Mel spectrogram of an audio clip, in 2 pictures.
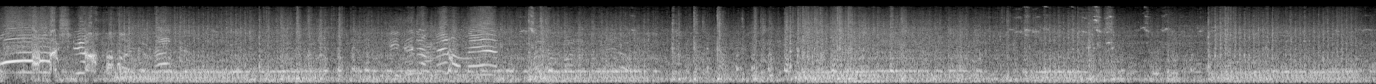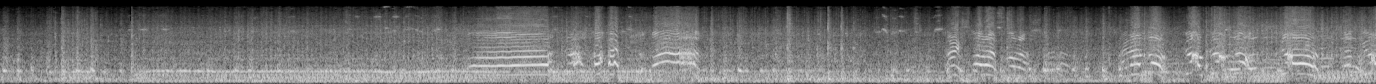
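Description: A go-kart engine drones steadily up close.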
